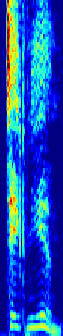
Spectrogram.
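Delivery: put-on high, eager kid voice; young boy voice. A narrator's reading. Kid calling out to Obito, high boyish voice. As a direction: play the boastful kid.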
